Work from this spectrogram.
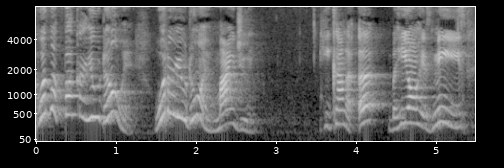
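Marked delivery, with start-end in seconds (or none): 0.0-2.3 high-pitched retold outburst; loud confrontation. Confronting a man caught with another girl, retold outburst. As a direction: demand an answer in a raised, high voice. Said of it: "It's loud and stuff like that".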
